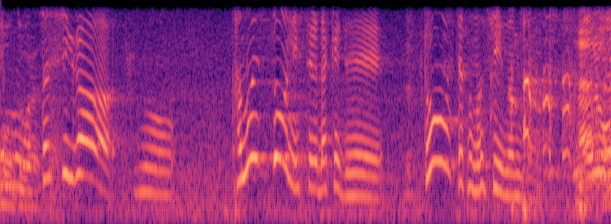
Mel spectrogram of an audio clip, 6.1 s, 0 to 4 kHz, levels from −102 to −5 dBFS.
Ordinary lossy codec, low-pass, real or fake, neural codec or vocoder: none; 3.6 kHz; real; none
